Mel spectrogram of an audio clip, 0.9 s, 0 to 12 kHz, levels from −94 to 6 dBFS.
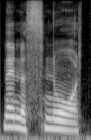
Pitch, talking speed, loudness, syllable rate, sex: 190 Hz, 200 wpm, -15 LUFS, 3.9 syllables/s, female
